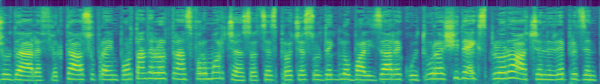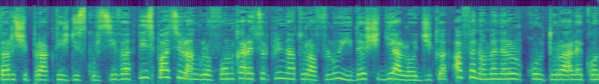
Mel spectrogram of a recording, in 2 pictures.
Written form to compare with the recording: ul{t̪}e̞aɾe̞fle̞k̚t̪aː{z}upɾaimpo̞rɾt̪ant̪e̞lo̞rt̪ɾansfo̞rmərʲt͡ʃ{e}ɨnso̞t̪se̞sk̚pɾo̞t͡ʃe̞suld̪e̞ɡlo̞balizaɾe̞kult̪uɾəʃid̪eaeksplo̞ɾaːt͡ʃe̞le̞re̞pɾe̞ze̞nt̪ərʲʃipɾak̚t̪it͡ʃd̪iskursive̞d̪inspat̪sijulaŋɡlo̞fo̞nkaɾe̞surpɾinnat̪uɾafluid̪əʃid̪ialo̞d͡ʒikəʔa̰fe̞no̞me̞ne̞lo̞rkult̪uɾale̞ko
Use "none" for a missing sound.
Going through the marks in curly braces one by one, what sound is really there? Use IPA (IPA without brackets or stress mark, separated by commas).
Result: d̪, s, e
